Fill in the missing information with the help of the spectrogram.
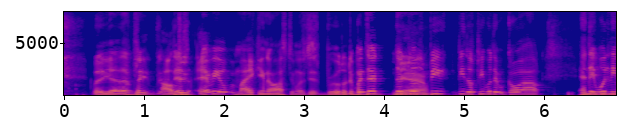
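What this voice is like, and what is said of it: Usual voice. Nothing is said of it.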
